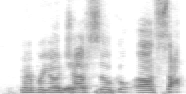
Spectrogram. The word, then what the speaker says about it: Sokol: Going to bring on Josh Sokol. Sokol is how you pronounce it, right? Sokol?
